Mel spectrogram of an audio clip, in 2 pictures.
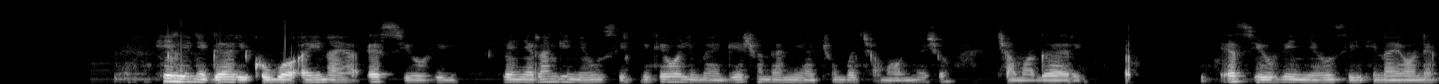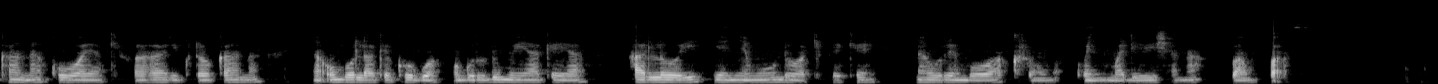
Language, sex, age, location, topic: Swahili, male, 18-24, Nairobi, finance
